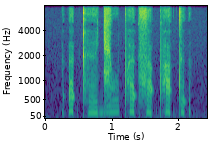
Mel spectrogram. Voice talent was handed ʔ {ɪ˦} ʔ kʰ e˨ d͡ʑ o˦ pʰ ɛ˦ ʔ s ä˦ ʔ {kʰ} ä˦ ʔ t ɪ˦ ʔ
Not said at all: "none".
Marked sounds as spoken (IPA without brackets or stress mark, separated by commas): ɛ˦, pʰ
